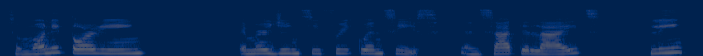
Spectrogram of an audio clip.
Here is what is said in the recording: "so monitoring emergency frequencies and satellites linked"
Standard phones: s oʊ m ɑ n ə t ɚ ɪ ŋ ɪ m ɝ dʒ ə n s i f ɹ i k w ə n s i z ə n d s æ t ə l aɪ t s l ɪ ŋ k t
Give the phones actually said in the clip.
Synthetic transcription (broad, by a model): s oʊ m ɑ n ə t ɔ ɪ ŋ ɪ m ɝ dʒ ə n s i f ɹ i k w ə n s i s ə n d s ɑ t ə l aɪ t s l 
